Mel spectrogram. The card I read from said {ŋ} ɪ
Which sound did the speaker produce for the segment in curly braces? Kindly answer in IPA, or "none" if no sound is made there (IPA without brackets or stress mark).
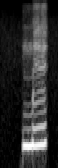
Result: m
